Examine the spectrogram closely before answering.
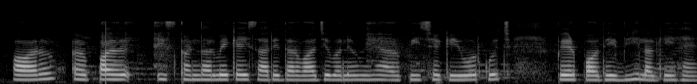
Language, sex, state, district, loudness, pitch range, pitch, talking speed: Hindi, female, Bihar, Begusarai, -28 LUFS, 210-225 Hz, 220 Hz, 180 wpm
